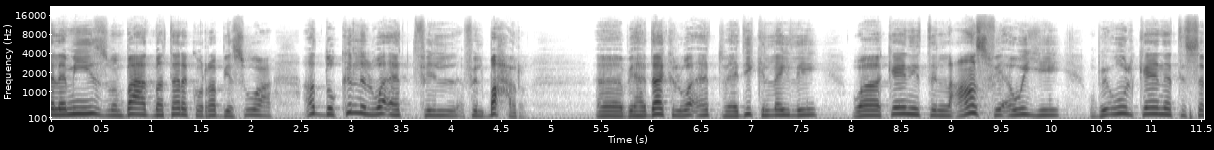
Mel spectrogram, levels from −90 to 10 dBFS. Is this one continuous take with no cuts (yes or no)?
yes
